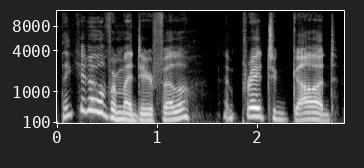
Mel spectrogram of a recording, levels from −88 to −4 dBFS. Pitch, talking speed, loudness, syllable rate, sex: 190 Hz, 210 wpm, -17 LUFS, 4.7 syllables/s, male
